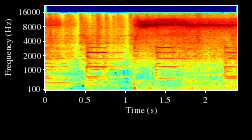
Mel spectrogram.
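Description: Rock band playing live: held electric guitar notes in a brief lull, then the full band and cymbal wash come back in about a second in.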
